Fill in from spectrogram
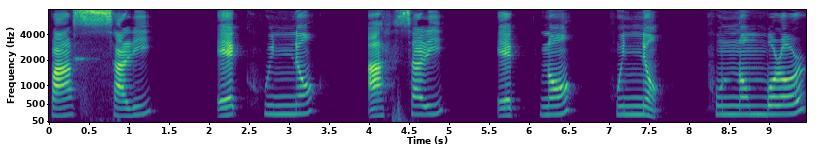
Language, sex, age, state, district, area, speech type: Assamese, female, 30-45, Assam, Dhemaji, rural, read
